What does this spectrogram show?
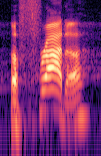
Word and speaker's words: Ephrata: to the ephrata cloister now I call it ephrata the way it's supposed to be pronounced right and because but for you so you'll know what it is we'll call it effort up we went to the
